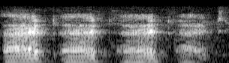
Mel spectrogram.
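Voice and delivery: ऐट said slowly four times, short vowel and crisp final t; pronunciation drill. Shown as a demonstration. Teacher drilling students on the AT sound, carefully pronounced. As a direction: drill ऐट like a teacher, a clean short "ait" each time. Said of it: "एटी को ऐट बोलते हैं".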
